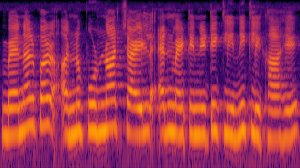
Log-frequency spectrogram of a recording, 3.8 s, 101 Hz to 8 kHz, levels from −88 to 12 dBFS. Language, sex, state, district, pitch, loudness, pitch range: Hindi, female, Bihar, Saharsa, 250 Hz, -14 LUFS, 240-265 Hz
